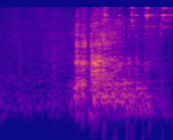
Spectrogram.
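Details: A female Yorkshire terrier gives a rough, snarling growl, sounding far bigger than she is, guarding something when someone tries to take it away.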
